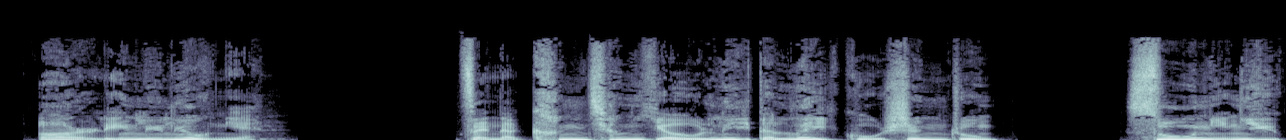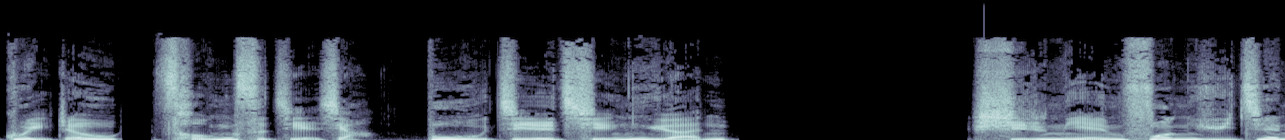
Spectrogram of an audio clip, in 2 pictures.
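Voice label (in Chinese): 男-年会-2016年年会宣传片VCR, 配音案例; 宁易购2016年贵州年会宣传片VCR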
